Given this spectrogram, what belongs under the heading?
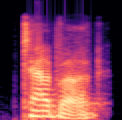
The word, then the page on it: tabard: Indian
